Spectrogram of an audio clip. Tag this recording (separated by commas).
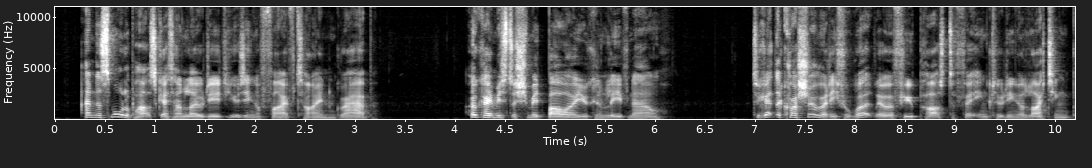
Speech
